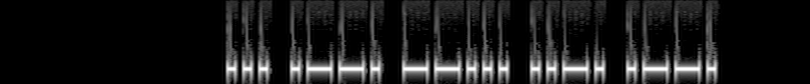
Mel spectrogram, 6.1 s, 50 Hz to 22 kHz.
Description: Morse code, heard as a keyed tone, about 20 wpm, 700 Hz. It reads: SP7FP
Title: DXCC-100 Call Signs - 5 Characters - 20wpm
